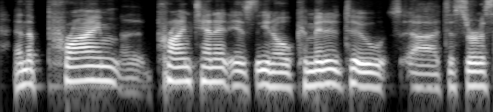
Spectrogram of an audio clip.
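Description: A man's medium-pitched, normal speaking voice at a fairly slow pace, with ordinary pitch variation and a quiet background. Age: 60s. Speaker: business founder and executive. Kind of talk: interview.

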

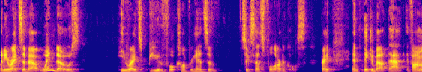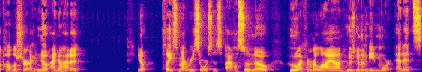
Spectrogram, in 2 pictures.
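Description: This is an unremarkable speaking voice with lively intonation. It moves at a fairly quick pace. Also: man, medium pitch for a man. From New Jersey. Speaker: software company co-founder. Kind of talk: interview. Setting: remote call.

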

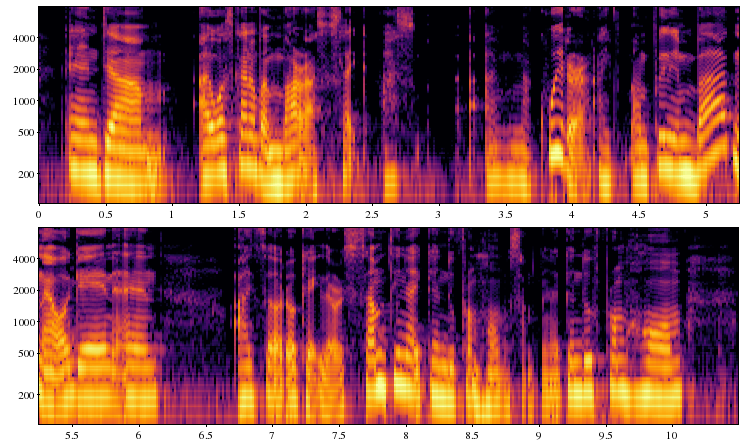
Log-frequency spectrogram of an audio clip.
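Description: With an American accent, a woman speaks at a fairly quick pace and medium pitch in a plain, everyday voice with ordinary pitch variation. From outside the US. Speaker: accountant and business owner. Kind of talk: interview conversation. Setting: her office.

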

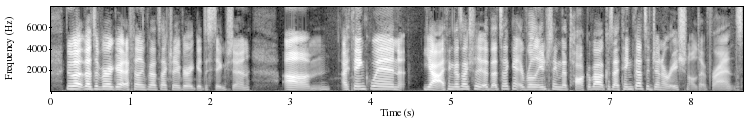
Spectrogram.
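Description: A woman with a fairly high, bright, sharp voice talks at a very fast pace with ordinary pitch variation, recorded very cleanly against a silent background. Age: 20s. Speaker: podcast host. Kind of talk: casual chat. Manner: animated; excitable.

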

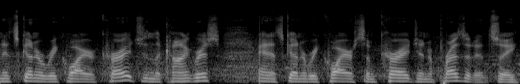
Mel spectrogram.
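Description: A man's fairly high voice shows ordinary pitch variation, with noticeable background noise behind it. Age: 70s. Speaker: senior advocacy group president. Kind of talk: interview. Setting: conference event.

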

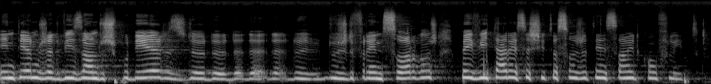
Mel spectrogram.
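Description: A high-pitched woman's voice at a moderate pace, with fairly even intonation. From Guinea-Bissau. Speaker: lawyer and doctoral researcher. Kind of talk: interview.

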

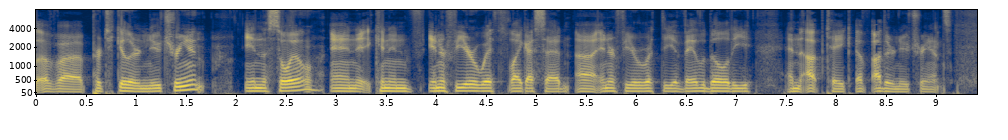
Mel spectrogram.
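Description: A man at a moderate pace with fairly even intonation, in a dry, close sound with no echo, on a very clean recording with a silent background. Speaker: podcast host, cannabis grower. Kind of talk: solo educational talk. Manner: hesitant, many fillers and repeats; casual, rambling.

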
